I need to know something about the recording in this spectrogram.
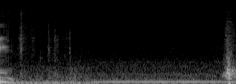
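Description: Faint background noise inside a parked car's cabin. It cuts off abruptly under a second in, and a steady low hum follows.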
